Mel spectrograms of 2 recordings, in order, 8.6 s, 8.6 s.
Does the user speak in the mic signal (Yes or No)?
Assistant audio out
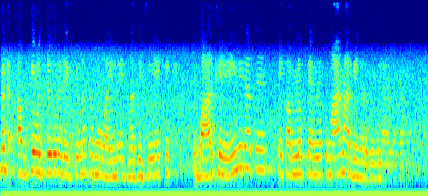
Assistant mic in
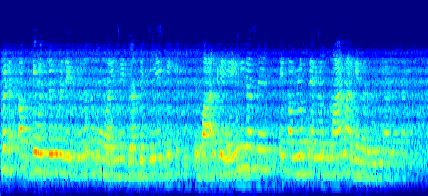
Yes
